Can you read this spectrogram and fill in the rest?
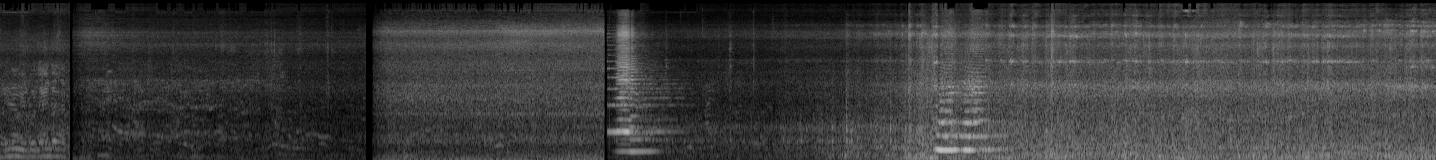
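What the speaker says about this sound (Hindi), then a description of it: "दोस्तों हावड़ा वंदे भारत ये हम लोग को ओवरटेक किया है दोस्तों" The Howrah Vande Bharat express overtakes a passenger express train, heard from inside the slower train as steady rumbling and clatter, a sharp horn blast, then a louder rush of the passing train with wheel noise and squeal, with someone speaking throughout.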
